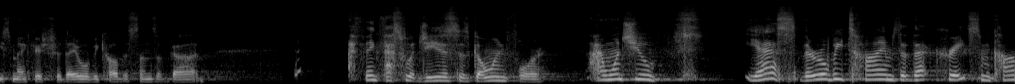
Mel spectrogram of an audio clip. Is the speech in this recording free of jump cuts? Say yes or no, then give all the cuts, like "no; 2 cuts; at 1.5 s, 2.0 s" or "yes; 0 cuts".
no; 2 cuts; at 5.9 s, 8.0 s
